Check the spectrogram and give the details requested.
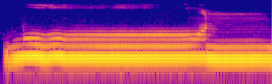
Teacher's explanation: It will be four counts long because you are giving temporary sukoon at the end. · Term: mudarid li sukoon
